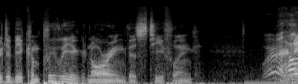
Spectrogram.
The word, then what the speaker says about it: tiefling: It's actually pronounced tiefling. At least that's how it was pronounced in an official Wizards of the Coast video.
